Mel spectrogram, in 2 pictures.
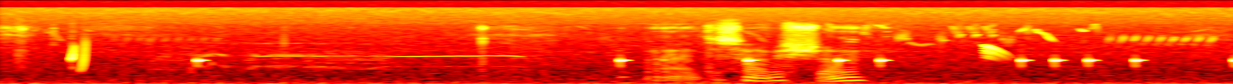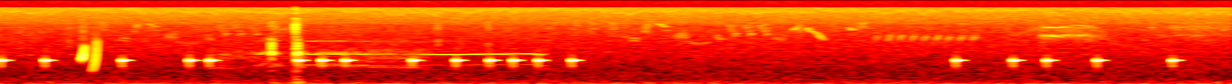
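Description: Short electronic menu blips tick in quick runs.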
